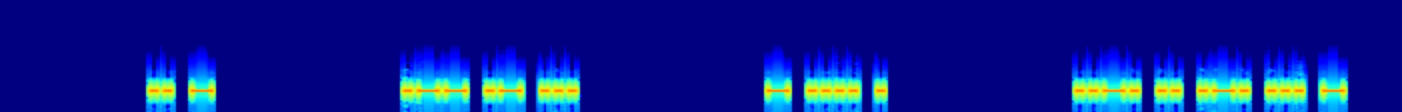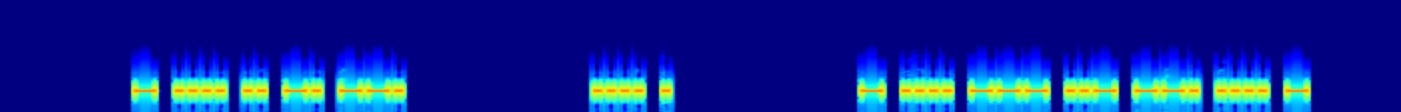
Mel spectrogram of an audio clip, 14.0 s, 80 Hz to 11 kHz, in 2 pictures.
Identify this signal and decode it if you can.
Morse code, heard as a keyed tone, about 36 wpm, 700 Hz. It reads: IT WAS THE FIRST THING HE THOUGHT
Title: 4x Word-Spacing - Sentences from Top 300 Words - 35wpm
